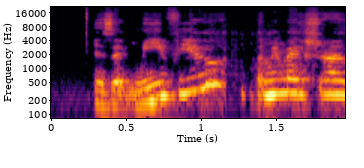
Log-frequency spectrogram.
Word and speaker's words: MeVue: Yeah, MeView, MEVUE.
